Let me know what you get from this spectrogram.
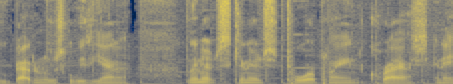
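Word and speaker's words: Lynyrd Skynyrd: major hit with their hard driving debut album pronounced leonard skinner in 1973 which featured one of the most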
